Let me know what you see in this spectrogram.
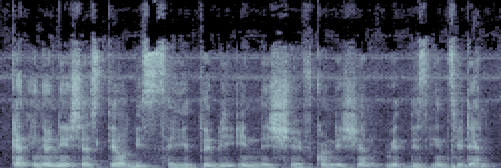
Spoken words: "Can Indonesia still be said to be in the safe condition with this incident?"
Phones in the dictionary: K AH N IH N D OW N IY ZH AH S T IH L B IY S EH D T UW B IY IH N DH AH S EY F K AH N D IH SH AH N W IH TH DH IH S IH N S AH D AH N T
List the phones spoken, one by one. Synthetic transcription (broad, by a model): K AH N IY N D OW N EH SH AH S T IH L B IY S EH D T UW B IY IH N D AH SH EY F K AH N D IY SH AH N W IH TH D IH S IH N S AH D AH N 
